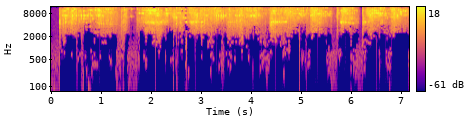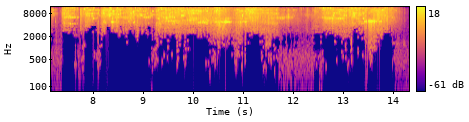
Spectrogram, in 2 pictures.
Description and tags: Shuffling Glass Around
The quality sounds awful and I'm not sure how it turned out that way, but if you still think it's usable, the sound is here. :-D Recorded with a black Sony IC voice recorder.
